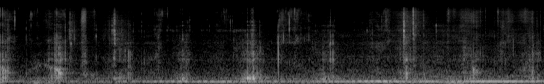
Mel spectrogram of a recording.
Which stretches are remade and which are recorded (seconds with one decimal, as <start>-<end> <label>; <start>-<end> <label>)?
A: 0.0-0.7 recorded; 0.7-1.3 remade; 1.3-3.9 recorded; 3.9-5.4 remade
